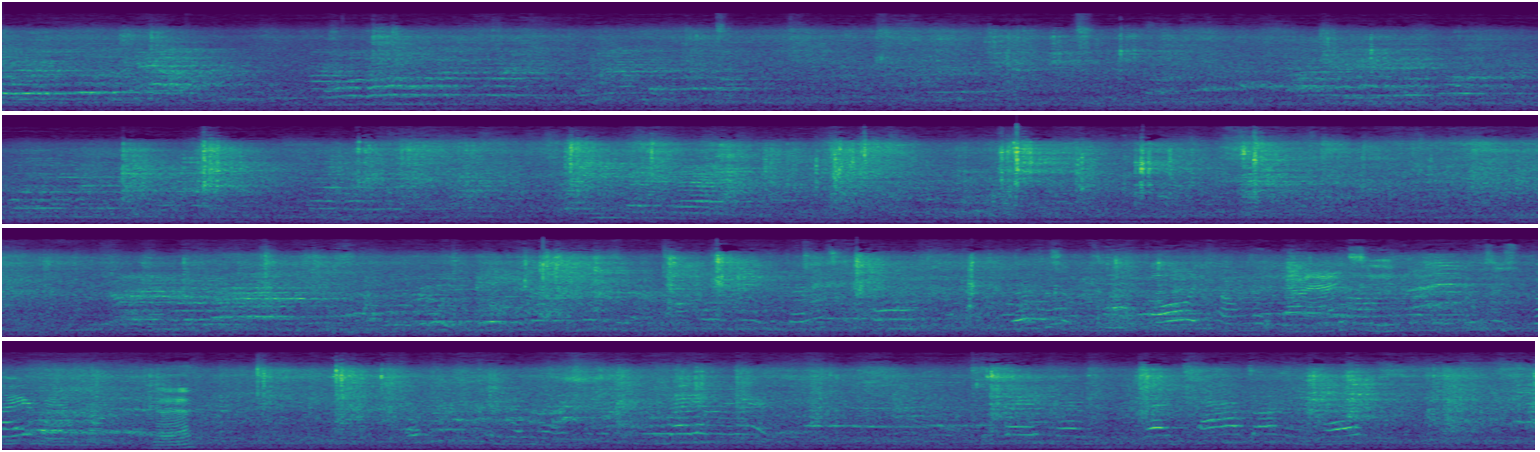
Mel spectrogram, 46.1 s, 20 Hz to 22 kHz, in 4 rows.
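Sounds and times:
hockey sticks and puck clacking: 0:12.4 - 0:33.2, 0:36.2 - 0:46.0
voices shouting: 0:23.5 - 0:36.1, 0:37.4 - 0:44.9.

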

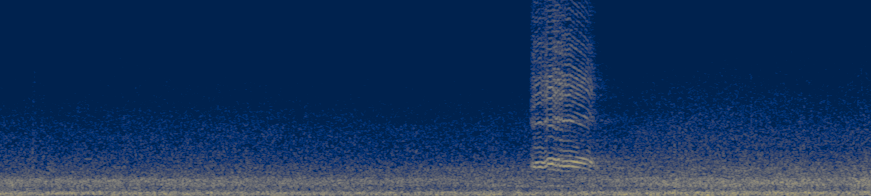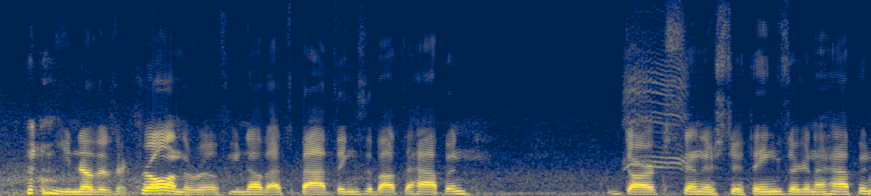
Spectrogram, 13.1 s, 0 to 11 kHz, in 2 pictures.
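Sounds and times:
outdoor background noise: 0:00.0 - 0:13.0
crow cawing: 0:04.0 - 0:04.7, 0:11.2 - 0:11.8.

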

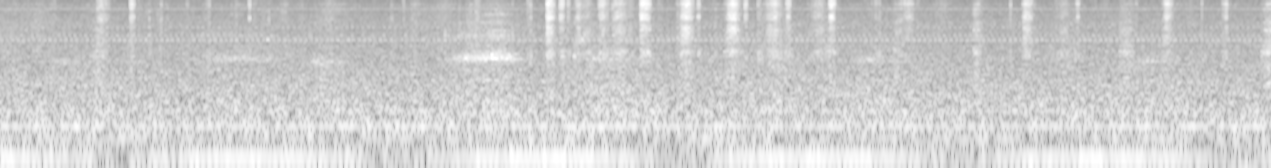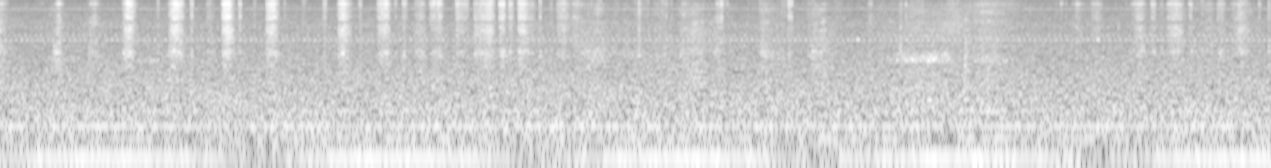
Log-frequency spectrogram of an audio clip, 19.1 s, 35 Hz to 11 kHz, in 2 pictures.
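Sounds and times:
marker nib scratching on cardstock: 0:04.0 - 0:14.0, 0:17.7 - 0:19.0.

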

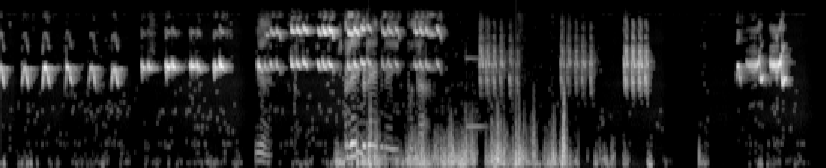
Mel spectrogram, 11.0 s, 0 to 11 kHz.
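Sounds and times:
bird chirping rapidly: 0:00.0 - 0:08.8, 0:09.8 - 0:10.6
wind buffeting microphone: 0:00.0 - 0:10.8.

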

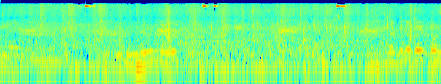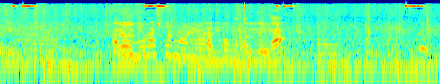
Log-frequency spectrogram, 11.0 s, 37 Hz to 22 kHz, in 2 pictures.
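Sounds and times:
people talking: 0:04.8 - 0:09.9.

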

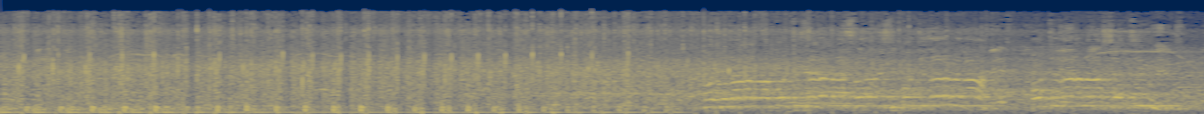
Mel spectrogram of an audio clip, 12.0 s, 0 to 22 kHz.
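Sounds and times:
stadium crowd applauding: 0:00.0 - 0:12.0.

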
